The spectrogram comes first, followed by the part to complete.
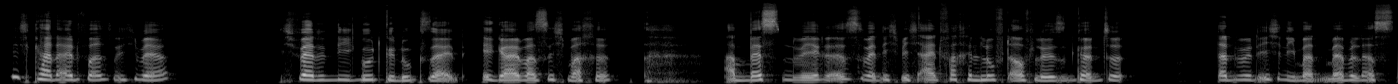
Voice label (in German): Trauer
